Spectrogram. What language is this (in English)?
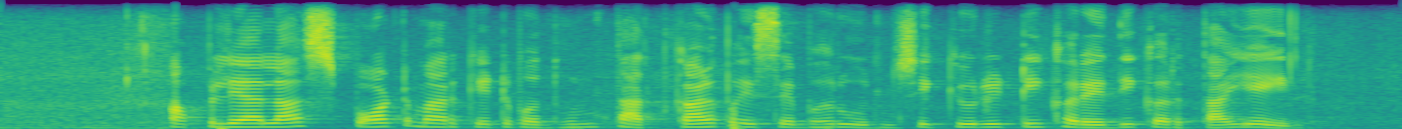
Marathi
